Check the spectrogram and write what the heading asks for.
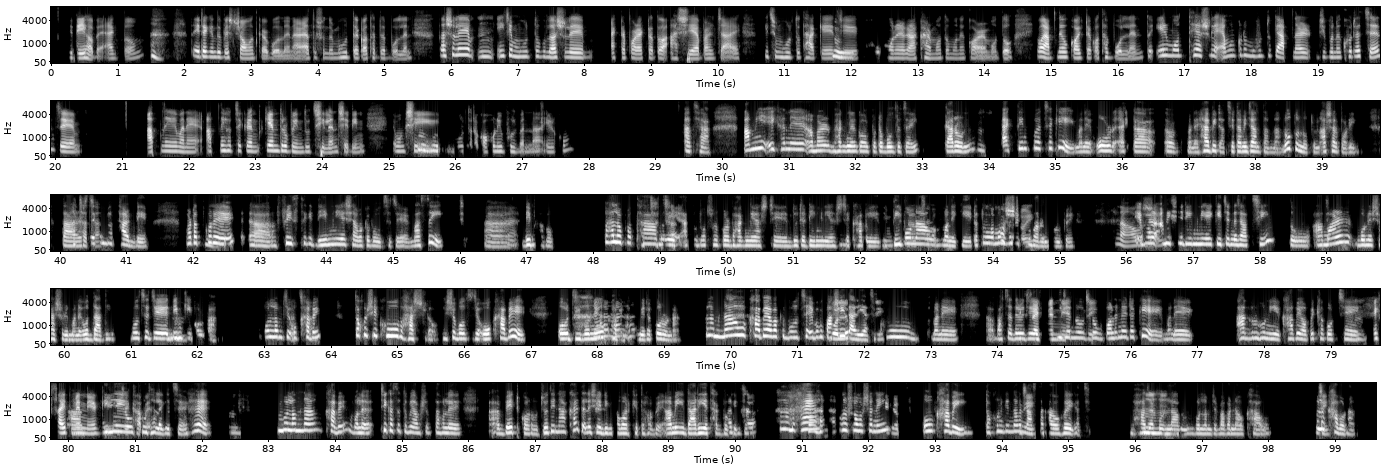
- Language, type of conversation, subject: Bengali, podcast, পরিবারের সঙ্গে আপনার কোনো বিশেষ মুহূর্তের কথা বলবেন?
- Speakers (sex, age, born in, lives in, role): female, 25-29, Bangladesh, United States, host; female, 35-39, Bangladesh, Germany, guest
- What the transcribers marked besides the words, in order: tapping; chuckle; lip smack; other background noise; in English: "habit"; chuckle; in English: "bet"; chuckle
